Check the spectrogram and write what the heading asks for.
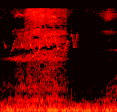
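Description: Faint outdoor ambience: a low steady rumble with faint bird calls. A soft rustle comes about half a second in and fades by a second and a half.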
